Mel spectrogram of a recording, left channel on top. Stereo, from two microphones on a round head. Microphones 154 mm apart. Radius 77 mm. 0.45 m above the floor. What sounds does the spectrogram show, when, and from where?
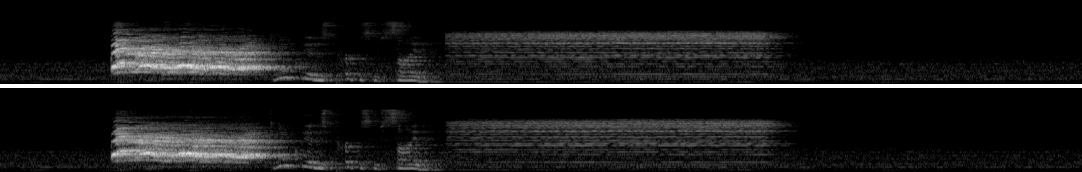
1.1 s a dog barking: 50° left (ahead or behind), 0.6 m; by 2.6 s 65° left (ahead or behind), 1.7 m
2.7 s a man speaking: 30° right (ahead or behind), 1.2 m
4.5 s a buzzer: 45° left (ahead or behind), 3.5 m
